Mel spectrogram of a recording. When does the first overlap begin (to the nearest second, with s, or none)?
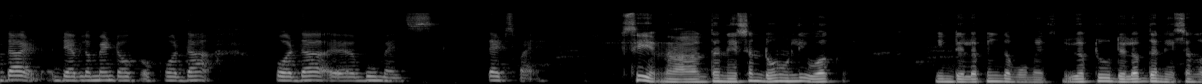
none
